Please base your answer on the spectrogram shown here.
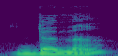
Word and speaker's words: demain: For the future now, we've got demain, and it means tomorrow. Demain, remember, when you combine this A-I-N, you get the sound un.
